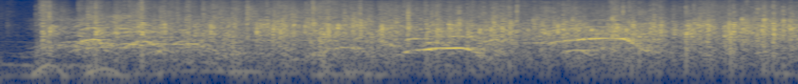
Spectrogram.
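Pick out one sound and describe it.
A small acoustic band plays banjo and guitars live.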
